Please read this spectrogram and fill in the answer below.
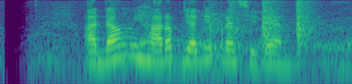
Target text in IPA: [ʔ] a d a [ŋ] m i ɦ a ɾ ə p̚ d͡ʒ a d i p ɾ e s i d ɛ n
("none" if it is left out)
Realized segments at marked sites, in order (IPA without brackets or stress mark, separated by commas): ʔ, ŋ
